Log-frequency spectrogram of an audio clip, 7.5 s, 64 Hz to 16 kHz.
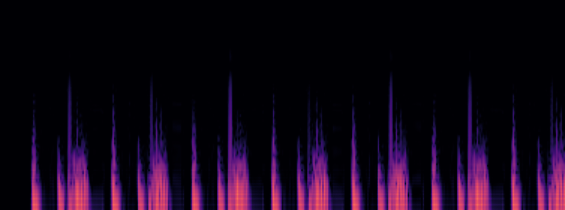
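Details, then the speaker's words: Mid-diastolic murmur at the mitral and tricuspid areas, heard between S2 and S1: slow regular heartbeat with a low rumbling murmur in mid-diastole. "بالنسبة للترايكاسبيد والمايترال راح اسمع بيها ميد دايستوليك مرمر. شنو ميد دايستوليك مرمر؟ هم بين الاس 2 والاس 1 اللي هي قلنا المنطقة اللي يصير بيها الدايستول، ف بيناتها راح اسمع ميد، من اسمه ميد يعني بالنص، ميد دايستوليك مرمر."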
